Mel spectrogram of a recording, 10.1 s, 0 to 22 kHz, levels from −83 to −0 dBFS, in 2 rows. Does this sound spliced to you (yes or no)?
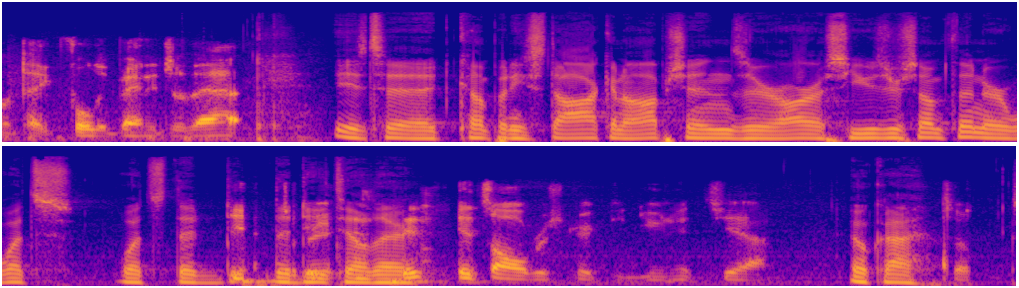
yes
